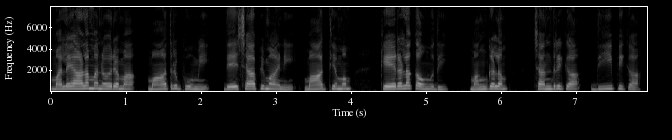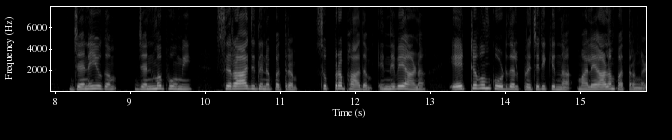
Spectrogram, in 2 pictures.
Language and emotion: Malayalam, neutral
